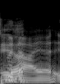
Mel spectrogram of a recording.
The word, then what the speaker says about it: Manaea: It's Manaea. It's Manaea.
